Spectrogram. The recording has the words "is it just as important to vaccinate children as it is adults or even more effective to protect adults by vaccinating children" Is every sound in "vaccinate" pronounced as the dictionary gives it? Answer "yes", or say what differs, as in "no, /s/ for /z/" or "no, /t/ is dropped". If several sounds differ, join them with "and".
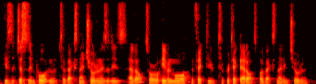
yes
